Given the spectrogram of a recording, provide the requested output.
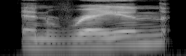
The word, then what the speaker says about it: Andrean: Locally, it is pronounced Andrean High School.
